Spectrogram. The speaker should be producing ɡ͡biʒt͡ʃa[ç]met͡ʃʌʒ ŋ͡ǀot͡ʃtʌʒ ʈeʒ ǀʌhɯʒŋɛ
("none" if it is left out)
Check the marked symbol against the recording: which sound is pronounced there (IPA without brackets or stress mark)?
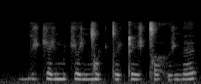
ʒ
